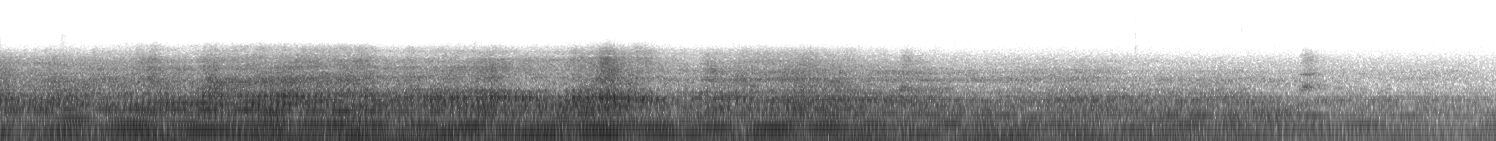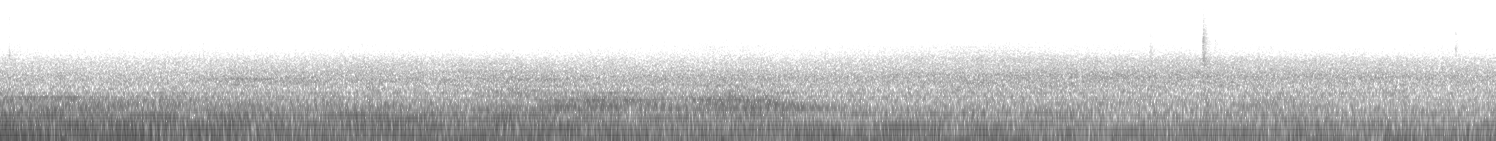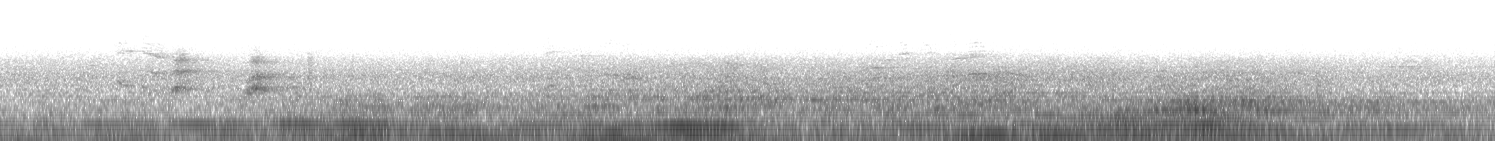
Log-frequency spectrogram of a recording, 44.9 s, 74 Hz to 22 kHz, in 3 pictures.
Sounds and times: B17 Flying Fortress 0.0 - 26.3
dogs barking 9.0 - 9.3
dogs barking 13.0 - 13.4
B17 Flying Fortress 27.4 - 44.8
children playing in the distance 31.0 - 32.6
dogs barking 31.6 - 32.9
children playing in the distance 35.3 - 40.6

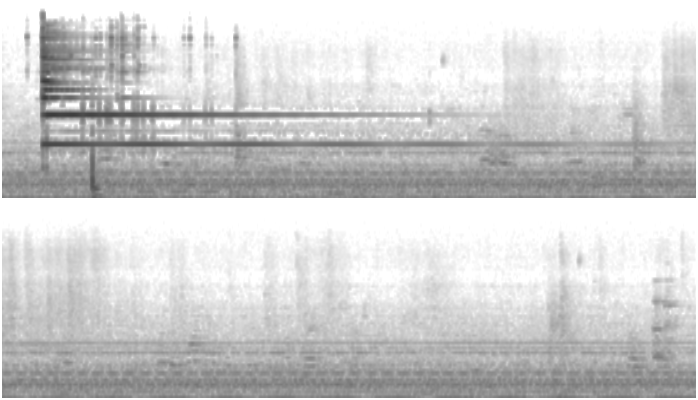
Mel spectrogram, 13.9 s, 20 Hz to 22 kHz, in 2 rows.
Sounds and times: Ringing bell 0.4 - 6.3

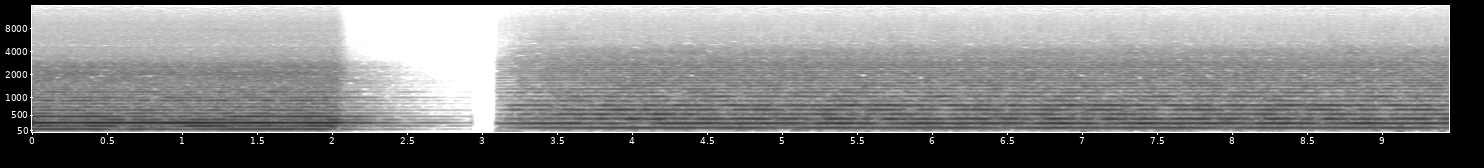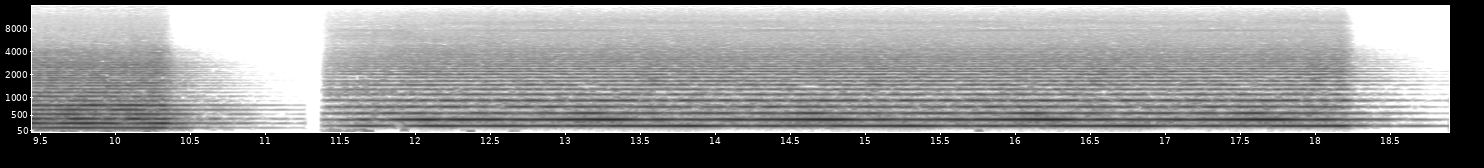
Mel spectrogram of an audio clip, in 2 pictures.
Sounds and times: string section 3.2 - 10.6
string section 11.4 - 18.5

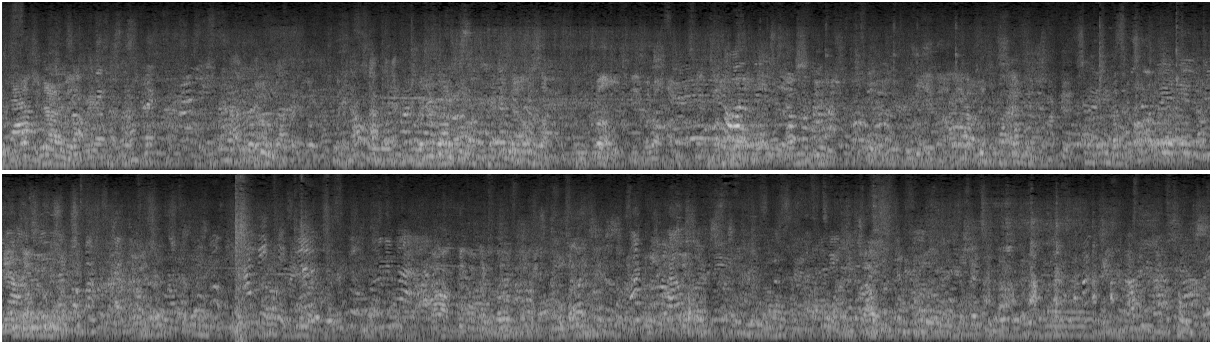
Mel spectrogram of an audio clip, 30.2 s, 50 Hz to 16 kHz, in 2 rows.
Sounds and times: chat 0.0 - 30.2

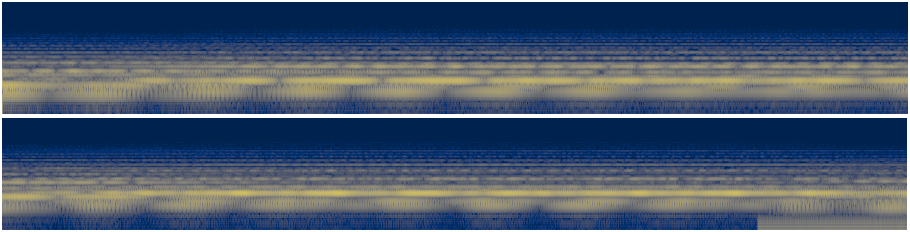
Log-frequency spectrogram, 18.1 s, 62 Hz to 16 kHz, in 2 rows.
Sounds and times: piano 16.3 - 18.1

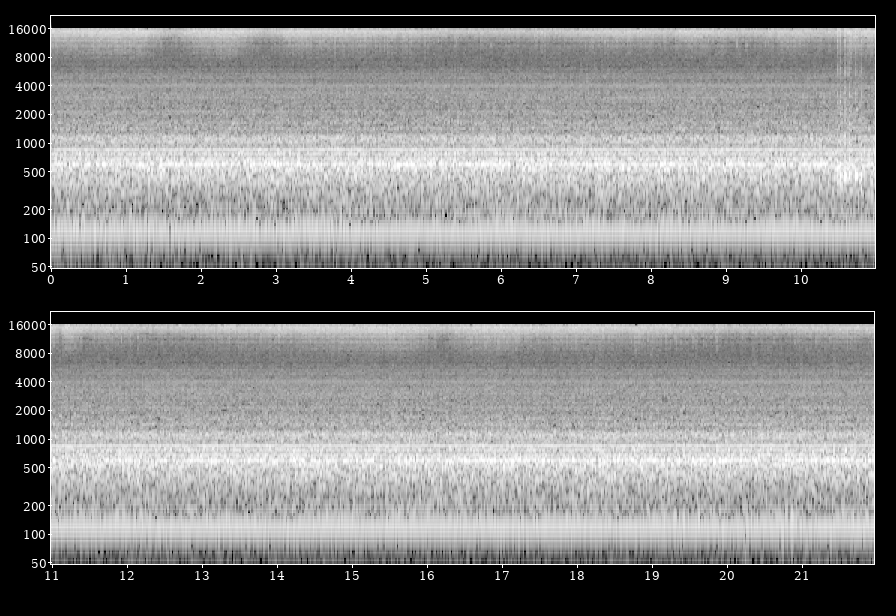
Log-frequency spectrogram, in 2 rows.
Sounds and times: Harddrives spinning 10.4 - 11.2

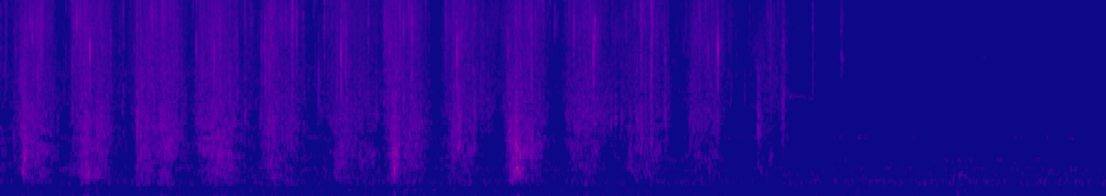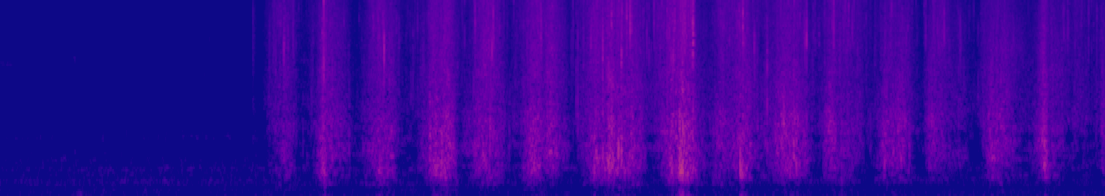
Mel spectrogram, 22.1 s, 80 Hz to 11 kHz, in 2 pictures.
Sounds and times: Walking Raincoat Cloth Layer 0.0 - 7.9
Walking Raincoat Cloth Layer 13.7 - 22.1

